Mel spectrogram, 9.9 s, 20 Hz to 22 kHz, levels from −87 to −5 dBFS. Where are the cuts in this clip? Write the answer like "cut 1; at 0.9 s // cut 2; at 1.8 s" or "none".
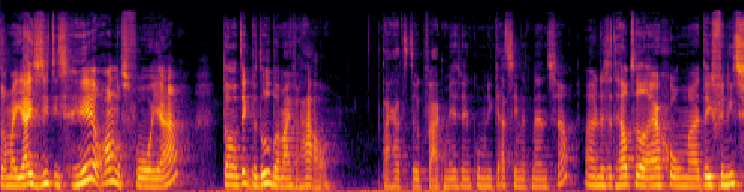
cut 1; at 7.7 s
